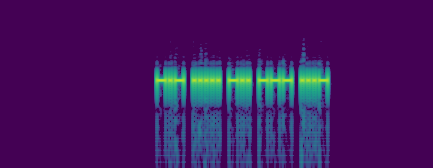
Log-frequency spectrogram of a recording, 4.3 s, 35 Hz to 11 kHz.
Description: Morse code, heard as a keyed tone, about 40 wpm, 700 Hz. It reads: K5DOV
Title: USA Call Signs - 5 Characters - Repeated 3x - 40wpm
